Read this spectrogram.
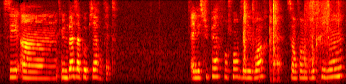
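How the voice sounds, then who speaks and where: A woman's voice: on the high side, steady tone, normal speed, noisy background. A young woman, chatting casually as a beauty vlogger, with many fillers and self-corrections. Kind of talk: casual product show-and-tell.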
